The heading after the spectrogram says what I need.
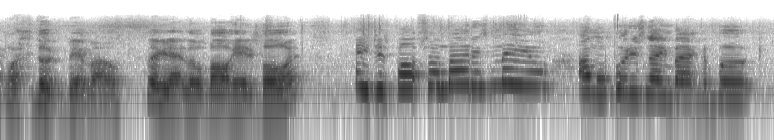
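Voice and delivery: folksy God rising to a high pitch; delighted mock deity, climbing high on the good deed; comic voice of God. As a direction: play an easily pleased God, not deep at all. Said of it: "I'm thinking he has a little deeper voice".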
